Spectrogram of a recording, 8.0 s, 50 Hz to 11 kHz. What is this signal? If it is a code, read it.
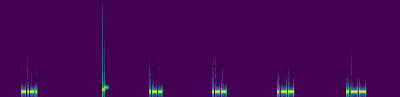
Morse code, heard as a keyed tone, about 36 wpm, spaced as for 8 wpm, 700 Hz. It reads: C WWWW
